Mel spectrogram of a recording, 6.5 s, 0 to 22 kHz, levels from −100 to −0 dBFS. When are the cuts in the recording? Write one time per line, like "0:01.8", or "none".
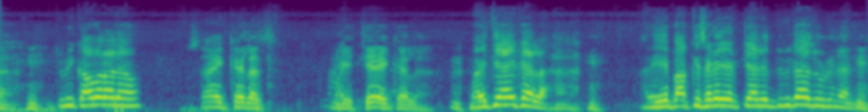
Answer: none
